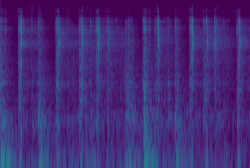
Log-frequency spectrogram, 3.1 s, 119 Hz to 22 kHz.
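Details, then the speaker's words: 1961 Smith Corona Sterling 5A series typewriter: crisp, clean key strikes in uneven typing bursts with no drag or rattle; typing action works smoothly, though the return handle is a little noisy. "Smith Corona Sterling. This feels really good. It's a little noisy on the return handle."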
